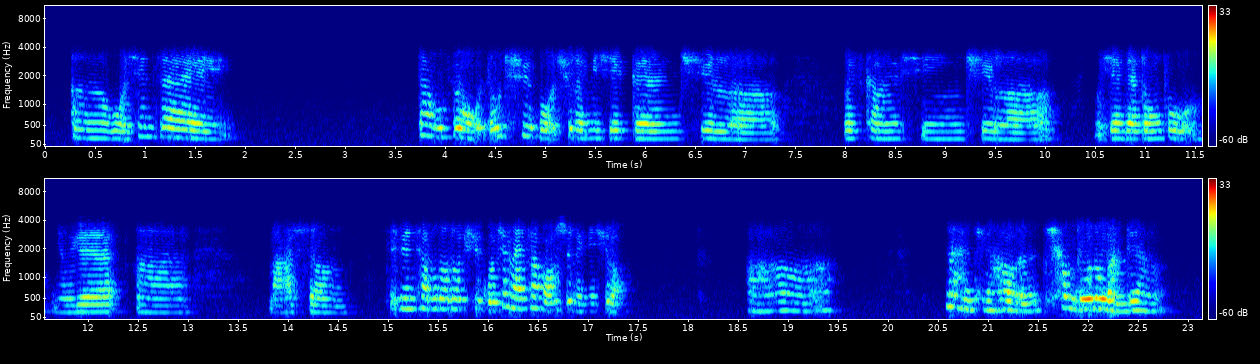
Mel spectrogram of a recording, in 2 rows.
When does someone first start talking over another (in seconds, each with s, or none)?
none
